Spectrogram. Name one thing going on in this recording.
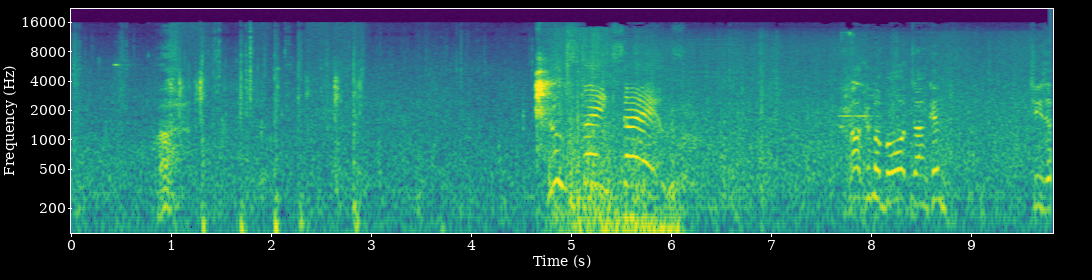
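Heavy footsteps thud on a wooden deck.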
